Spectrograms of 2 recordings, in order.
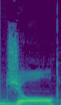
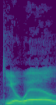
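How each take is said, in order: First: The name begins with a J sound. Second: The name begins with a Y sound. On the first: This is the usual English form of the name. "we would pronounce it Joel" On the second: This is the Greek form of the name. "The Greek term for Joel is Yoel"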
